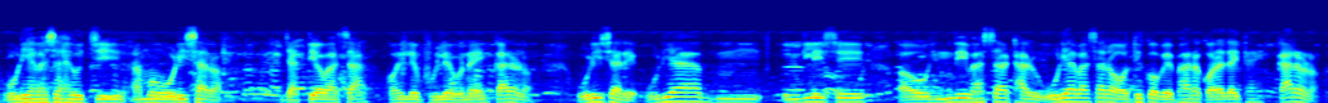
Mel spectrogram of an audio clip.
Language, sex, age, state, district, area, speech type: Odia, male, 18-30, Odisha, Kendrapara, urban, spontaneous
